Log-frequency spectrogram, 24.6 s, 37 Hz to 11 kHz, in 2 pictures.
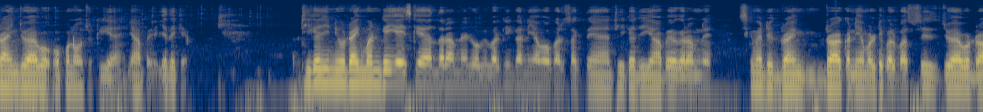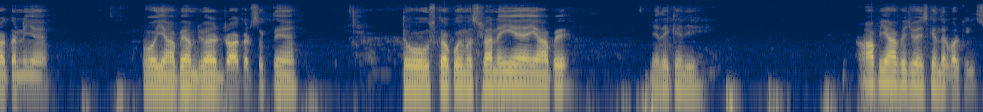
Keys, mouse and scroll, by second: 5.5 click, 10.6 click, 13.0 click, 22.1 middle click, 24.0-24.5 middle drag.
